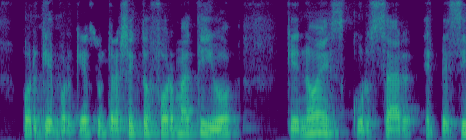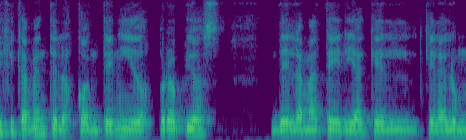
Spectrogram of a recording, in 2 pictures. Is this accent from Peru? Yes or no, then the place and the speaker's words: no; Buenos Aires Province, Argentina; Yo soy de provincia de Buenos Aires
